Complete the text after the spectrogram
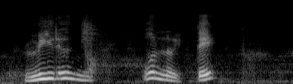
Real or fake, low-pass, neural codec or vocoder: fake; 10.8 kHz; codec, 16 kHz in and 24 kHz out, 0.6 kbps, FocalCodec, streaming, 4096 codes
